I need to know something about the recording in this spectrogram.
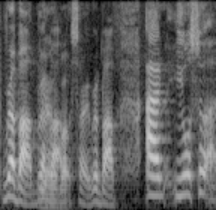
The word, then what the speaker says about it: Rabab: Flay see you Shahzad mentioned in the introduction that you played how do you pronounce of Rabab rabat its Rabab Rabab sorry Bob and you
